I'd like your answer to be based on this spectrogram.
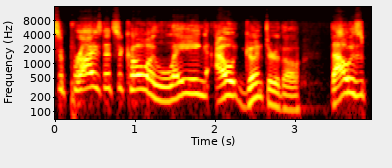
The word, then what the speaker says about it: Gunther: Bivens called Gunther Gunna. Gunther said it's pronounced Gunther.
